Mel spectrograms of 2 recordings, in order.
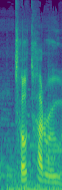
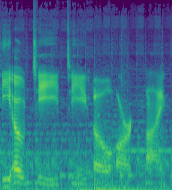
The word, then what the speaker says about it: Tottori: It's the Totaru sand dune. I don't even know if I'm pronouncing it. It's Tottori. Totori sand dunes.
